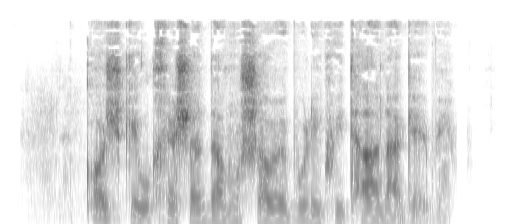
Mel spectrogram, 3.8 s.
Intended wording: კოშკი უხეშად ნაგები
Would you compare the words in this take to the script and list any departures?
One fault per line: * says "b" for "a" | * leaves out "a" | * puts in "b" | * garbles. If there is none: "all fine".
* puts in "დამუშავებული ქვითაა"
